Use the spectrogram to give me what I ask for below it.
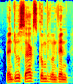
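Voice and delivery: high, loud mockery; jeering. A narrator's reading. Brody answers the proposed cover story, jeering. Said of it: "höhnte Brody".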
